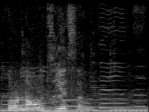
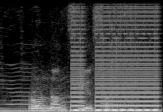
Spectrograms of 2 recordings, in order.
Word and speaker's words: pronunciation: This is not pronunciation. This is pronunciation.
